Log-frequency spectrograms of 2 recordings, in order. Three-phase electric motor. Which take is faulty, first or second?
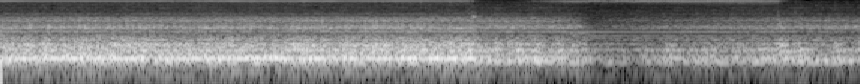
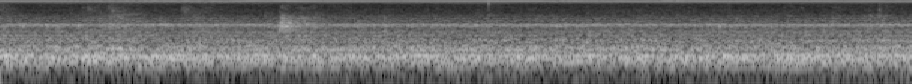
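first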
